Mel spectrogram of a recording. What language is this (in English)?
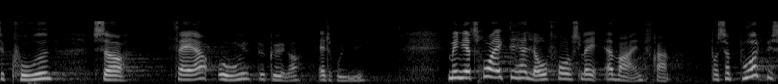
Danish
